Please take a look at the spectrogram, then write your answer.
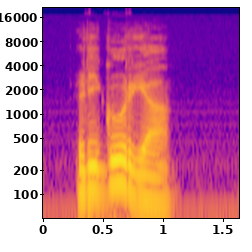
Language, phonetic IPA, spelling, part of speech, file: Polish, [lʲiˈɡurʲja], Liguria, proper noun, Pl-Liguria.ogg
